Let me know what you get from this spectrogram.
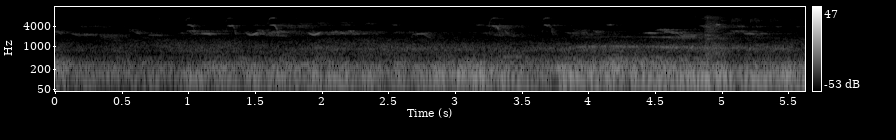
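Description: Small birds chirping, many short high calls in quick succession, over a faint low steady outdoor rumble.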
